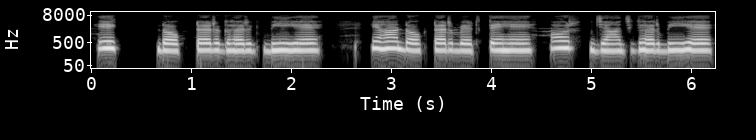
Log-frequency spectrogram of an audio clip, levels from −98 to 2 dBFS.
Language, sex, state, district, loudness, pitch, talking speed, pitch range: Hindi, female, Bihar, Jamui, -16 LUFS, 235 Hz, 135 wpm, 230-270 Hz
